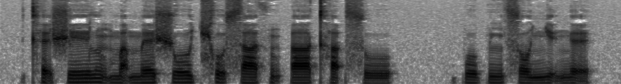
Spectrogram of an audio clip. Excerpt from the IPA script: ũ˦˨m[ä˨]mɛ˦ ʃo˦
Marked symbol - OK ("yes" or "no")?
no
